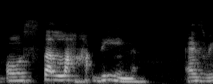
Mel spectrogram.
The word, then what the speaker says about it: Salahuddin: The representative, the main ruler of the Muslim was Saladin, or Salahuddin, as we say it right here.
